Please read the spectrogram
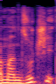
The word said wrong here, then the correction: Masucci: äh, wird er so richtig ausgesprochen? – Mansucci. Mansucci. – Mansucci. – Masucci. Ja. Aber auch wirklich gut gespielt, mit, mit, mit Hochgenuss.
